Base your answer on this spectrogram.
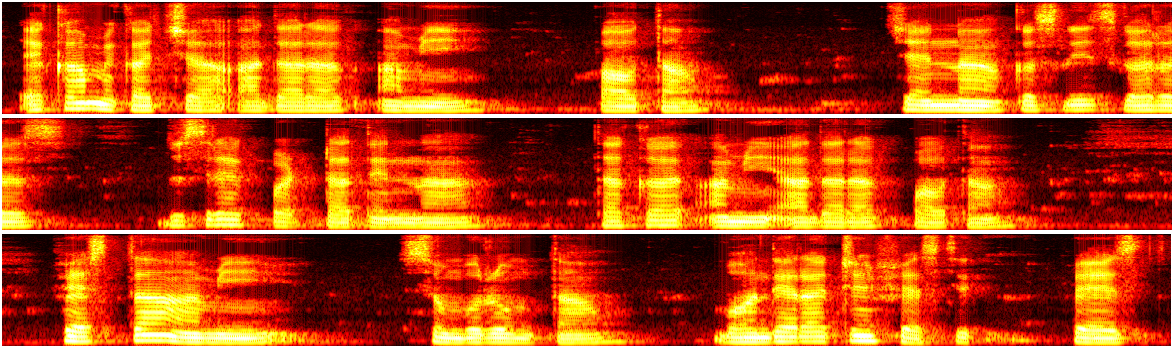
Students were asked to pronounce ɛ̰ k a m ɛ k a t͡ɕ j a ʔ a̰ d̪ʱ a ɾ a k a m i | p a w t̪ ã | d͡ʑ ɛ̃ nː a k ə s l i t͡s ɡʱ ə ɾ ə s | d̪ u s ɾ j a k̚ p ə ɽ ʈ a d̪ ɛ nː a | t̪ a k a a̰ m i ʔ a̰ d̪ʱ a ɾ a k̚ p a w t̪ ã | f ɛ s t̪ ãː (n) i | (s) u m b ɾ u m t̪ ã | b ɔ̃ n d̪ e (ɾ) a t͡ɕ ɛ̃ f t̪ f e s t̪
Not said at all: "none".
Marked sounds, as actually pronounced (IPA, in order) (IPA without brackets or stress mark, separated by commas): m, s, ɾ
